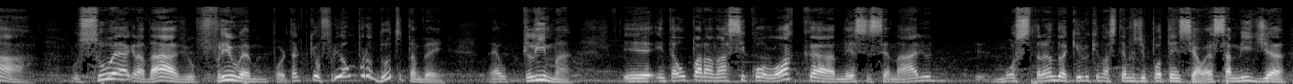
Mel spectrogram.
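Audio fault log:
Nothing stood out on listening.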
